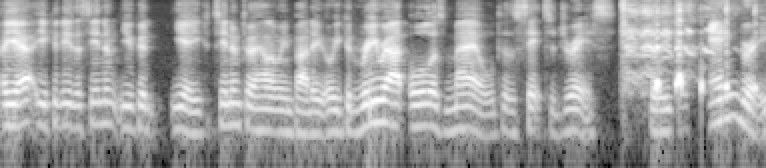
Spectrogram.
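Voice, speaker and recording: A man with a plain, everyday voice talks fairly quickly at medium pitch with hardly any pauses, ordinary pitch variation and big swings in loudness. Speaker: amateur voice performer. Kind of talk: casual comedic conversation.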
